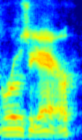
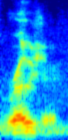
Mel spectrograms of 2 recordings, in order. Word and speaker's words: Rosier: Is the R silent, or is it Rosier, or is it Rosier? So it's actually pronounced Rosier.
